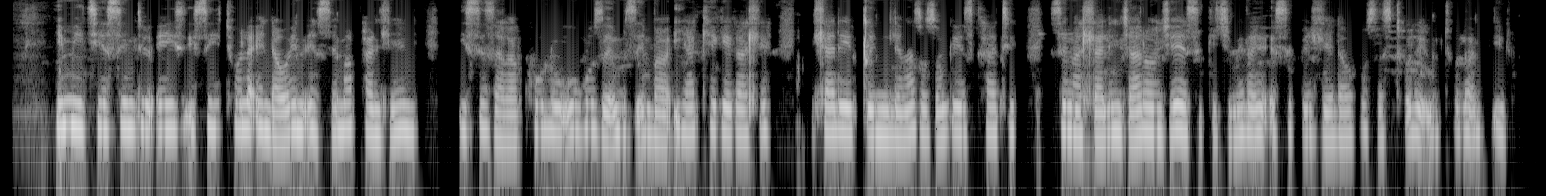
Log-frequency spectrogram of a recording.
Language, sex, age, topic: North Ndebele, female, 25-35, health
